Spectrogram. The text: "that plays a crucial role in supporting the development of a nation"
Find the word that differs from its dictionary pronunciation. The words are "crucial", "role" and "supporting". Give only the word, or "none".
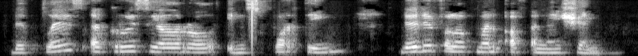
crucial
